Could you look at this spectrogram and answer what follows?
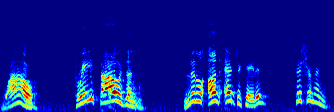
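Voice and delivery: high, loud and drawn out in wonder; amazed exclamation. Real, not acted. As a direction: stretch the words in sheer awe. Marvelling at the converts.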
